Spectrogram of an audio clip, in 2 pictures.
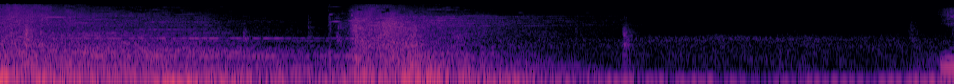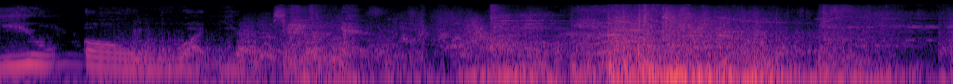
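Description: A young woman speaks close to a microphone.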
